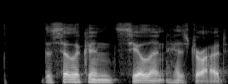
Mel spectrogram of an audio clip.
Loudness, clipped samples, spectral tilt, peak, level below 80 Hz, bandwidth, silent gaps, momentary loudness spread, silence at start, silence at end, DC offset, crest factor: -19 LUFS; under 0.1%; -6.5 dB/octave; -2 dBFS; -52 dBFS; 7.6 kHz; none; 8 LU; 0.45 s; 0 s; under 0.1%; 18 dB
